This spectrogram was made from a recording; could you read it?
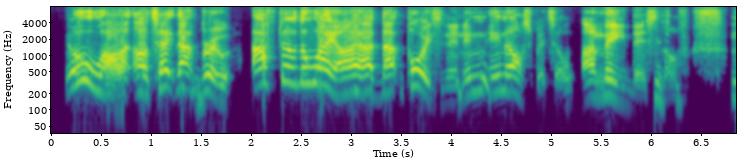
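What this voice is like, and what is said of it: Put-on Yorkshire accent. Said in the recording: “I sound like a Yorkshire man when I'm from fucking Oklahoma”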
